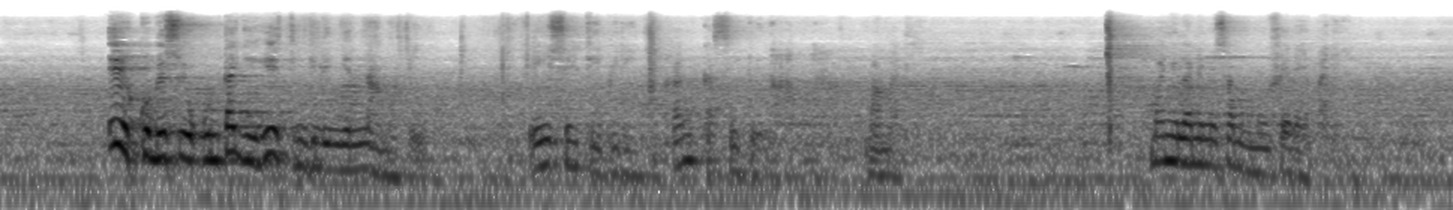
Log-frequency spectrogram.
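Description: A woman speaks emotionally close to a microphone, her voice breaking.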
